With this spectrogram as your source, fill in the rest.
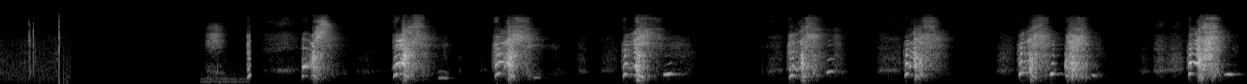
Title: Rapid Sneezing fit Compilation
